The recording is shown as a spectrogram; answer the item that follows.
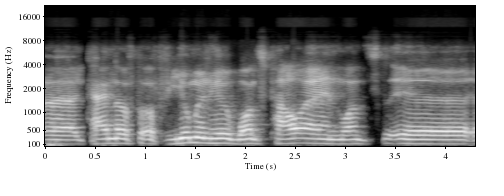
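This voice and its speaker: A man's very slow speech in a German accent. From Germany. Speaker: caller. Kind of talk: call-in chat. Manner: halting, many fillers.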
